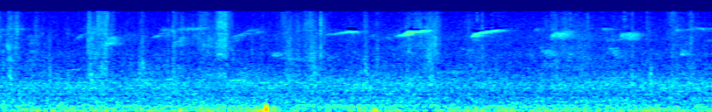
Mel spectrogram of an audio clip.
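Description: Faint outdoor ambience: a few short, high bird chirps from about three to six seconds in, over a low steady rumble. A soft thump about two and a half seconds in is the loudest sound.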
